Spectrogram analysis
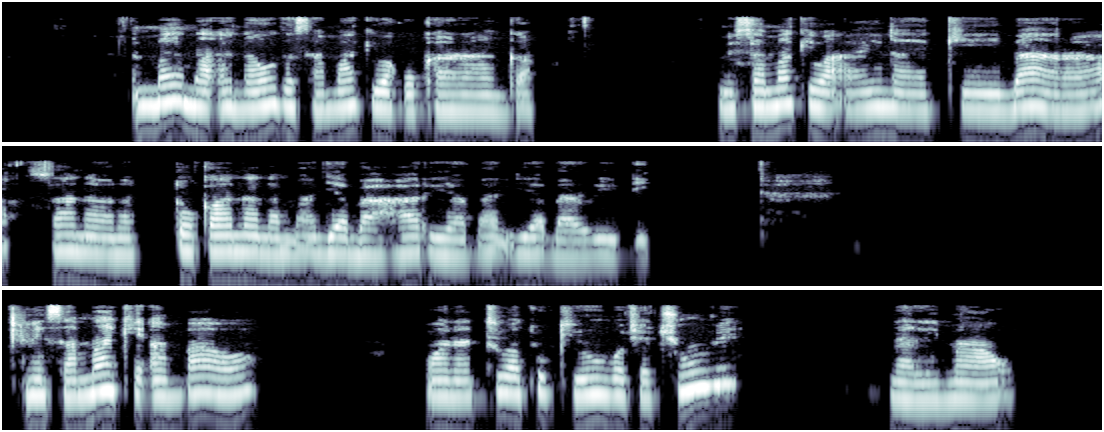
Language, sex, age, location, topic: Swahili, female, 36-49, Mombasa, agriculture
